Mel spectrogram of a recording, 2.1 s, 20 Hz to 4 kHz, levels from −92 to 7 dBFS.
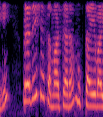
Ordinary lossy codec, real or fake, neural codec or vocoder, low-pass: Opus, 24 kbps; real; none; 3.6 kHz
